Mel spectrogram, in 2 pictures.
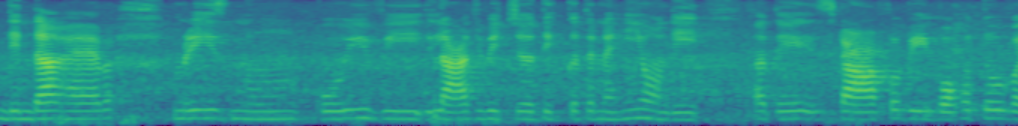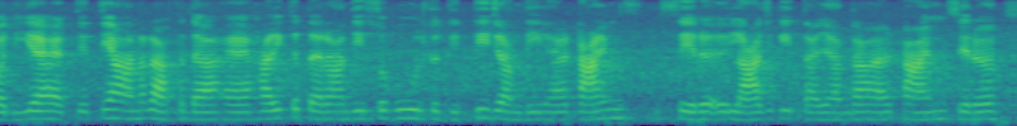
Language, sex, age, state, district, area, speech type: Punjabi, female, 30-45, Punjab, Mansa, rural, spontaneous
